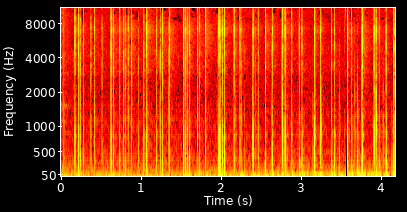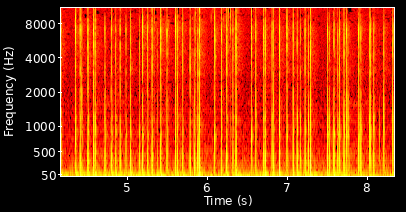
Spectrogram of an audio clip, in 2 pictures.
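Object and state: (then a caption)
Plastic cup of cotton swabs. Long nails scratch and flick across the tips and stems of teal cotton swabs packed into a small clear pink plastic cup, close to the mic. A dense, rapid stream of dry, crackly clicks and scratchy flicks spans from low thumps to bright, high crackle. Each click stops dead, with no ringing.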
